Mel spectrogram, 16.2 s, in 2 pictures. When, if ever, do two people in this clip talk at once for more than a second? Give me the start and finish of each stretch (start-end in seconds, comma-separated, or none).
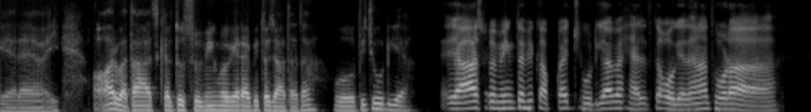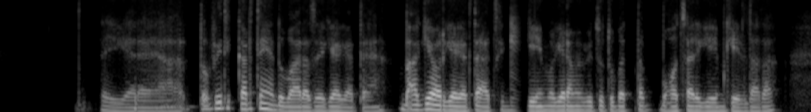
none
